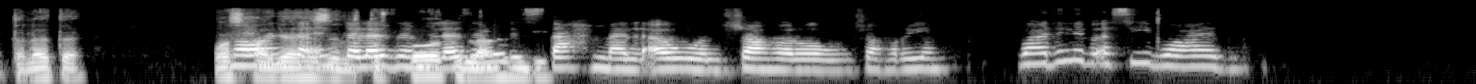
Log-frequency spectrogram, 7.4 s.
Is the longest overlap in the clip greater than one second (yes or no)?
yes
